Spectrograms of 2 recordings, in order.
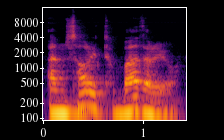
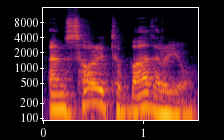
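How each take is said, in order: First: Said in the usual way. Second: Slow, careful model sentence for learners; slow model reading. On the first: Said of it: "same phrase repeated at normal pace". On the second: Shown as a demonstration. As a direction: spell it out slowly so students can copy. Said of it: "teacher models the phrase slowly".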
